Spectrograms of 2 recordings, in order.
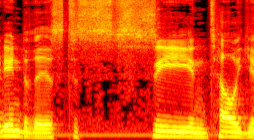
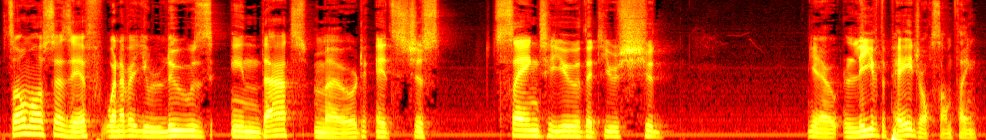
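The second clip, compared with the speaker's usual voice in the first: ordinary talk, nothing marked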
